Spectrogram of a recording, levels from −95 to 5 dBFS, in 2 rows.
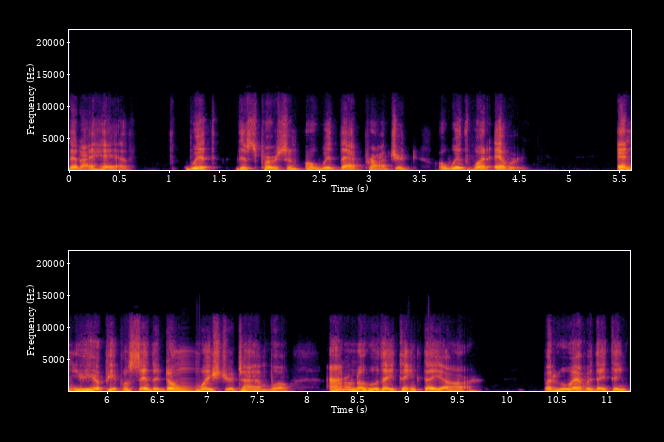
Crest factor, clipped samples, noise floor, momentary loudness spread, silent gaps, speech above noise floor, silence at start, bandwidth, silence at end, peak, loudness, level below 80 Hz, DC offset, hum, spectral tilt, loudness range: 18 dB; under 0.1%; -81 dBFS; 11 LU; none; 61 dB; 0 s; 11.5 kHz; 0 s; -2 dBFS; -20 LUFS; -62 dBFS; under 0.1%; none; -5.5 dB/octave; 3 LU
